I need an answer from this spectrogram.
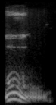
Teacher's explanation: is described as high vowel but it is not located in the front because we need to retract the body of our tongue we need to move back the position of our tongue so · high vowel but it is not located in the front because we need to retract the body of our tongue we need to move back the position of our tongue so it belongs to positive back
